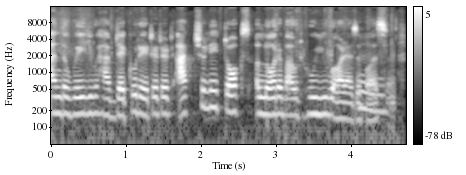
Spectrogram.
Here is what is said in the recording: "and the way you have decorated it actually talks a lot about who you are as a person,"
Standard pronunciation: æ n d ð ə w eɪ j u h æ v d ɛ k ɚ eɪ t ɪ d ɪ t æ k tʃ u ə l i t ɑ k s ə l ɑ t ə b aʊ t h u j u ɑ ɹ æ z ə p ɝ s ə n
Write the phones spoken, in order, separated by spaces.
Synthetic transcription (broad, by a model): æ n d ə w eɪ j u h æ v d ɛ k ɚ eɪ t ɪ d ɪ t æ k tʃ u ə l i t ɑ k s ə l ɑ t ə b aʊ t h u j u ɑ ɹ æ z ə p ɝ s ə n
